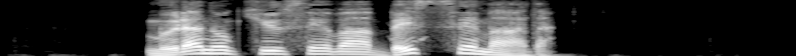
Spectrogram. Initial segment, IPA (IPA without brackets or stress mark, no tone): m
